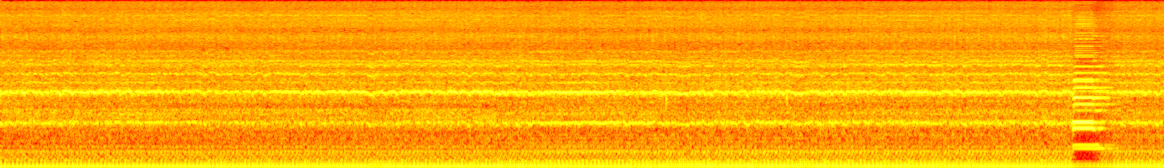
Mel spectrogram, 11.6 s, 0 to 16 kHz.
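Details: 2019 BMW K1600GT after nearly 5 months' Minnesota winter storage, idling during pre-season lights check: steady engine idle, then short clear horn blast near the end; horn works normally.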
